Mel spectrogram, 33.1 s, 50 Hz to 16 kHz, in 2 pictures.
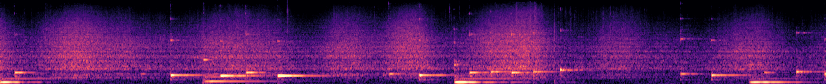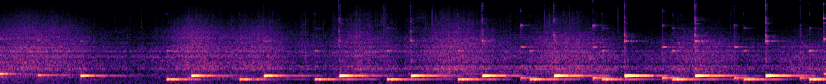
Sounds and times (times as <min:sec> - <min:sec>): Percussion: 0:00.0 - 0:33.0.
